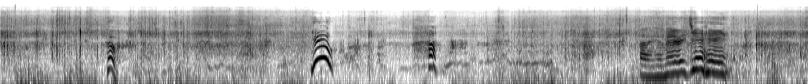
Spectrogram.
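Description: Bike tyres crunch and skid over a loose dirt trail.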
